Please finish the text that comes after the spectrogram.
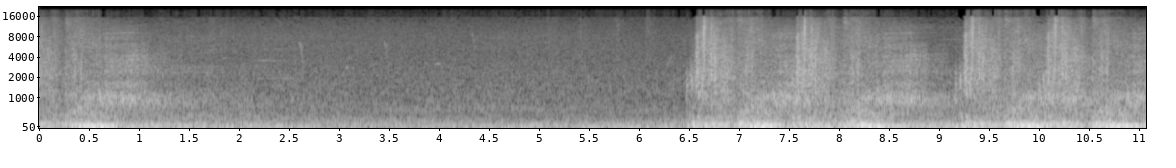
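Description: Spellcasting in the video game Hogwarts Legacy, the Depulso spell: heavy thumping impacts and rumbling bursts after a quieter stretch, several loud repeated hits in the second half.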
